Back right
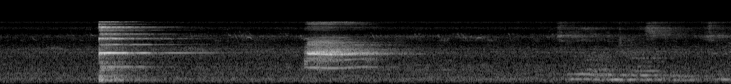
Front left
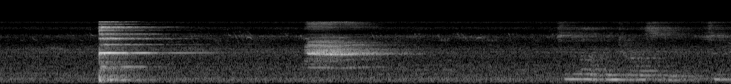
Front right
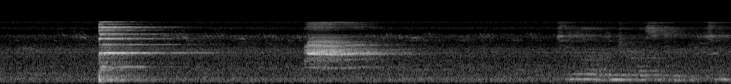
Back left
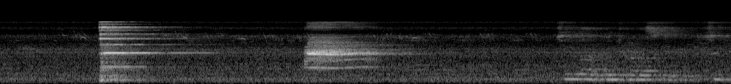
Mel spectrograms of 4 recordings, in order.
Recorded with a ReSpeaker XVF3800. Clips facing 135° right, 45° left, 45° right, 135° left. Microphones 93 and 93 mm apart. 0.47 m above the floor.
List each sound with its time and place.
1.0 s a guitar: 35° right, 3 m
3.0 s a cat meowing: 170° right, 0.5 m
5.6 s a woman speaking: 80° left, 3.5 m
